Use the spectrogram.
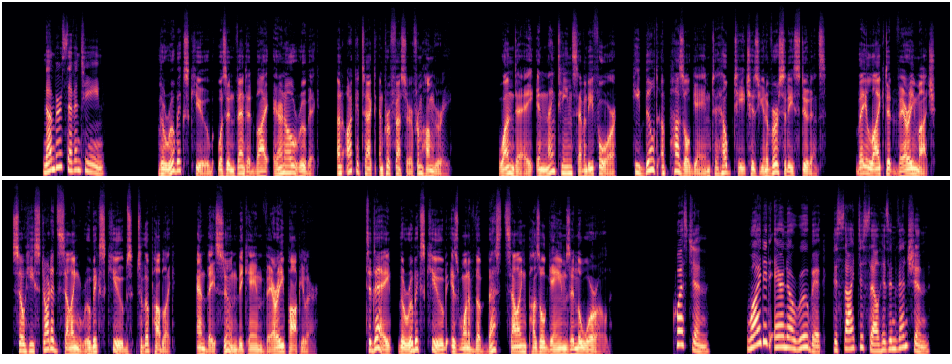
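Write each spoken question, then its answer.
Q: Why did Erno Rubik decide to sell his invention?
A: His university students liked it very much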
